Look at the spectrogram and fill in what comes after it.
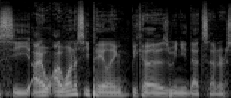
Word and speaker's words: Poehling: I'm very excited to see what Ryan Poehling, is that how you say it, Poehling? – Yeah, it's Poehling, yeah.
